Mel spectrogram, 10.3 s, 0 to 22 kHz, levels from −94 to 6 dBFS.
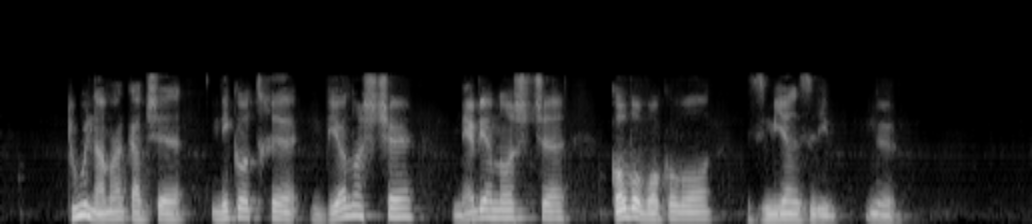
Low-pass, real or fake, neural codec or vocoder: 5.4 kHz; fake; codec, 16 kHz, 2 kbps, X-Codec, HuBERT features, trained on balanced general audio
